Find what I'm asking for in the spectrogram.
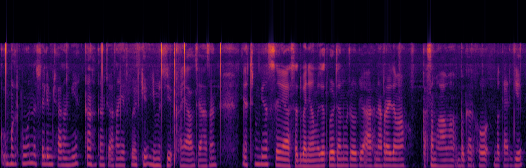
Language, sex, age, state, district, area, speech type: Kashmiri, male, 30-45, Jammu and Kashmir, Srinagar, urban, spontaneous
